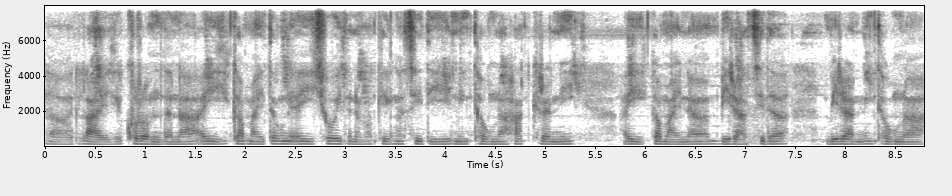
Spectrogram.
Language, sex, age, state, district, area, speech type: Manipuri, female, 60+, Manipur, Imphal East, rural, spontaneous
